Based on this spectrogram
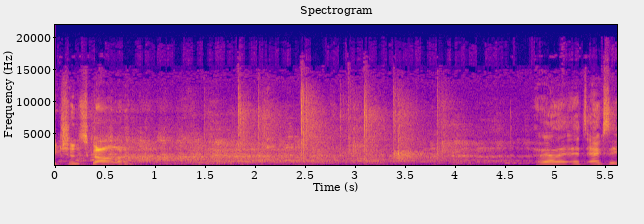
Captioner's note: audience laughing; audience applauding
